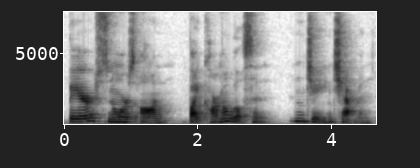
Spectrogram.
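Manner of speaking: plain reading voice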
